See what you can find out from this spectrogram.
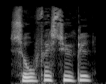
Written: sofacykel

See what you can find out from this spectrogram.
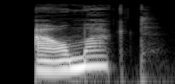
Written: afmagt

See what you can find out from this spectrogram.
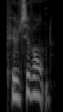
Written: pølsevogn

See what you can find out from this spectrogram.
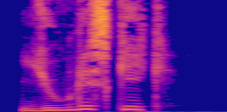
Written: juleskik

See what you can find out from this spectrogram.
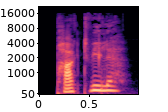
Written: pragtvilla

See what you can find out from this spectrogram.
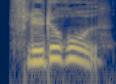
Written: flytterod

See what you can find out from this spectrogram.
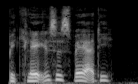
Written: beklagelsesværdig

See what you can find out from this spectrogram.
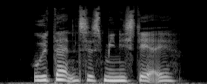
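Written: uddannelsesministerium

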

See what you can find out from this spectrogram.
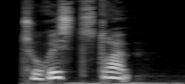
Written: turiststrøm

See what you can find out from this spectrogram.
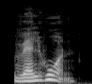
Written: VALDHORNET

